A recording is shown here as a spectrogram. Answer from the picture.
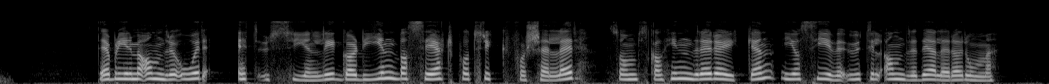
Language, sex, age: Norwegian, female, 30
